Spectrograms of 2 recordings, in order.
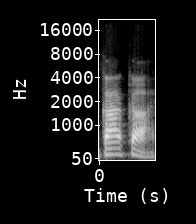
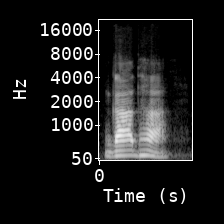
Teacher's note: যেসব ব্যঞ্জনধ্বনি উচ্চারণের সময়ে জিভের পিছনের অংশ উঁচু হয়ে আলজিভের, আমাদের যে ছোট আলজিভা আছে, আলজিভার কাছাকাছি নরম তালুর কাছে বায়ুপথে বাধা সৃষ্টি করে, সেগুলোকে বলা হয় কণ্ঠ ব্যঞ্জন।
